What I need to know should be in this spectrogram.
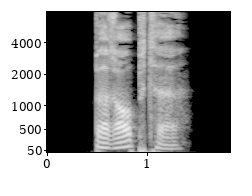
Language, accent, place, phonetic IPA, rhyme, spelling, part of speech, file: German, Germany, Berlin, [bəˈʁaʊ̯ptə], -aʊ̯ptə, beraubte, adjective / verb, De-beraubte.ogg
- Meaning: inflection of berauben: 1. first/third-person singular preterite 2. first/third-person singular subjunctive II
